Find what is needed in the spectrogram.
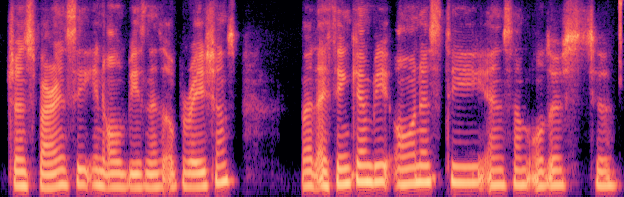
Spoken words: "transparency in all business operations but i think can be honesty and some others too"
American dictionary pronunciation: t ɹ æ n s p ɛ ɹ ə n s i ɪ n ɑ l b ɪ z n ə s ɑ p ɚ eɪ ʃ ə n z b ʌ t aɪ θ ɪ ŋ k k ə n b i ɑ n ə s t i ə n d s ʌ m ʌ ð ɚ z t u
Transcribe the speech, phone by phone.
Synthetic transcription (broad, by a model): t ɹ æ n s p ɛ ɹ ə n s i ɪ n ɑ l b ɪ z n ə s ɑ p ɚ eɪ ʃ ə n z b ʌ t aɪ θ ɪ ŋ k k ə n b i ɑ n ə s t i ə n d s ʌ m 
